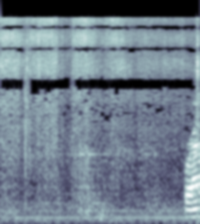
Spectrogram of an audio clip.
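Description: Sliced yellow squash and zucchini sizzling steadily in hot olive oil in a stainless steel sauté pan, browning as they cook.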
